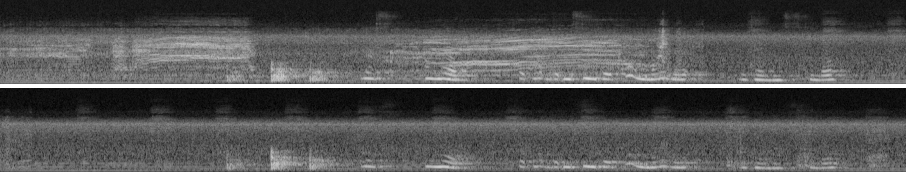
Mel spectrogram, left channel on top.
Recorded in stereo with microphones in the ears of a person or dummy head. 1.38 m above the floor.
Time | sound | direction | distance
2.3 | running footsteps | 70° right (ahead or behind) | 7.5 m
3.6 | a woman speaking | 45° left (ahead or behind) | 1.7 m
